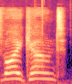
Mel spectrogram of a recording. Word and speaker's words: viscount: Marquis is not marquess, and viscount is not viscount. It's viscount, which sounds like a minor vampire.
